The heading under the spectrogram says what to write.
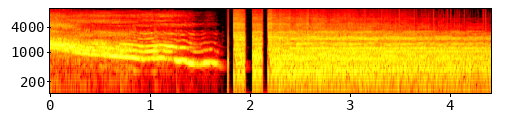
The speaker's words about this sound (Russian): как вдруг у нее открывается рот, и она кричит.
